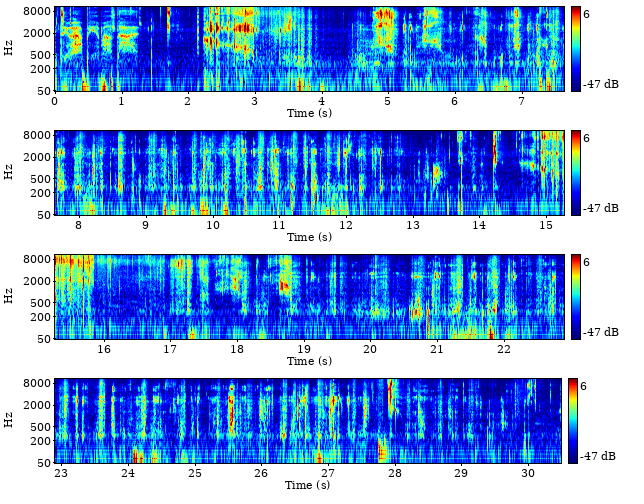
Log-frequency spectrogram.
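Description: Close-miked crunchy bites and chewing of a fried Korean corn dog's crisp coating, with many small irregular crackles. The loudest bites come about two seconds in and again midway.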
